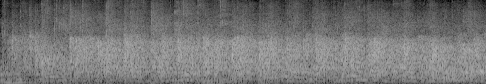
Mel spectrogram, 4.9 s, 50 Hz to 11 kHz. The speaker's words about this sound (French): Merci à mes 4 co-animateurs. Vous pouvez les applaudir, public.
